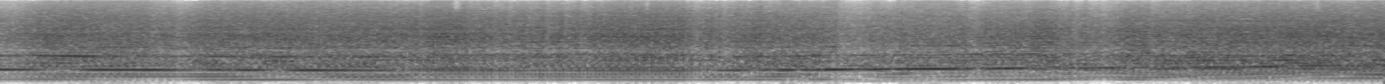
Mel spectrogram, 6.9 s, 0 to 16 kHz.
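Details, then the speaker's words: 1967 Pontiac GTO 400 cu in engine, basically stock, flat-tappet cam already broken in, rated over 430 lb-ft and 325 hp, on a dyno under full load: loud, steady V8 roar with revs climbing smoothly; healthy, strong pull. "So we're going to look at the engine working hard and listen to it grunt and groan. As I mentioned, this engine will work harder in the dyno than it's going to work in John's car."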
